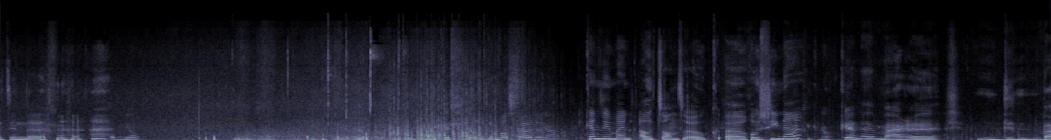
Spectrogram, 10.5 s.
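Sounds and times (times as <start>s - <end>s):
speech: 0.0s - 1.6s, 4.3s - 10.5s
heavy rain: 0.0s - 8.1s.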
